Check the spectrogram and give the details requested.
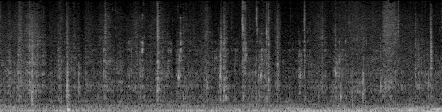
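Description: Close-miked chewing and mouth sounds, with small clicks of plastic forks in foam takeout containers, over a steady low rumble in the car's cabin.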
